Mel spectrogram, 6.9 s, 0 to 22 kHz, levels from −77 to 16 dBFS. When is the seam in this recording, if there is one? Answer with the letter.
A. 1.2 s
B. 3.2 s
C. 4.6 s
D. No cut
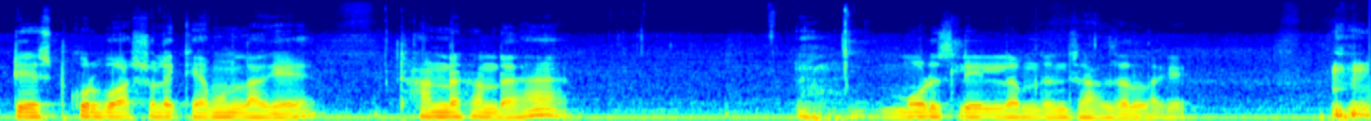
D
